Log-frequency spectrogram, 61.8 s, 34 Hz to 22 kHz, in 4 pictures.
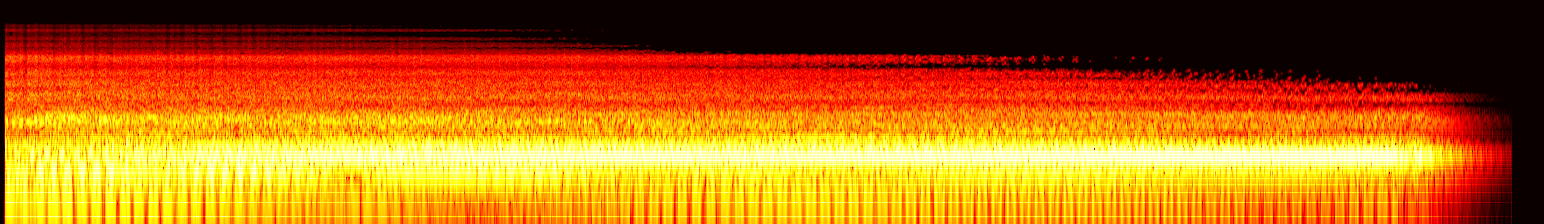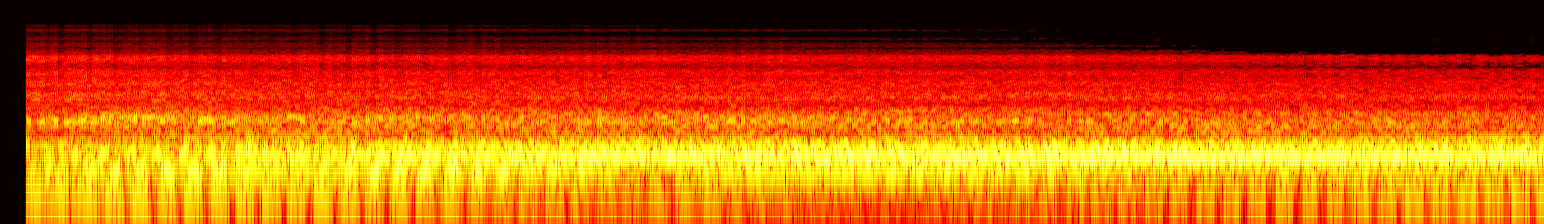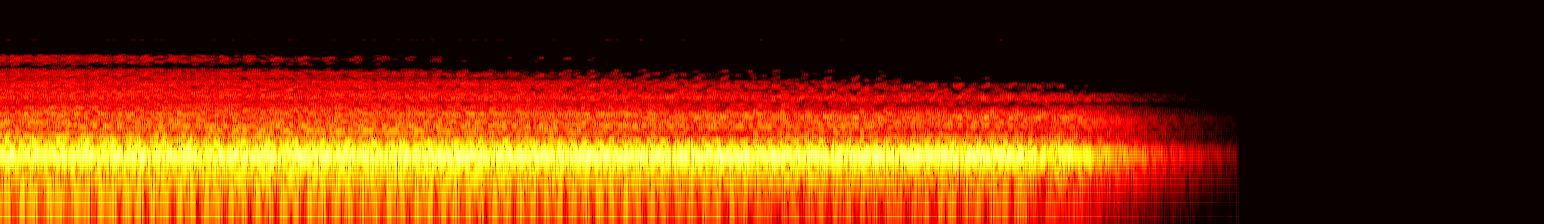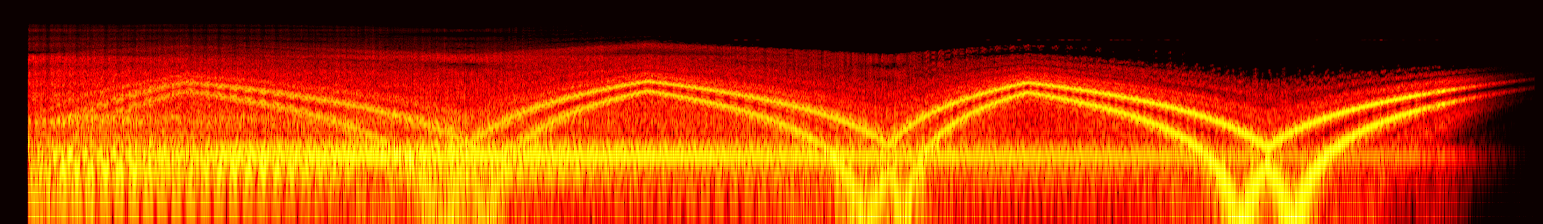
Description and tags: E from a Les Paul heavy processed, 3 edits
Electric, heavy, edit, guitar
